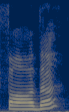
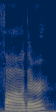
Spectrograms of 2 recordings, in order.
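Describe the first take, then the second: First: The final R is not pronounced. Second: The final R is clearly pronounced. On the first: "we do not pronounce the R if it's at the end of a word" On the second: "what would these words sound like with a rhotic accent"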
